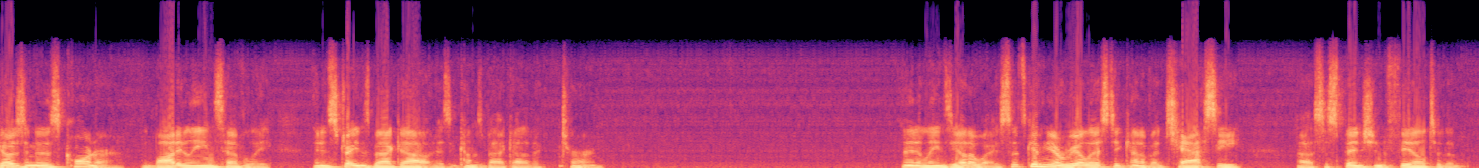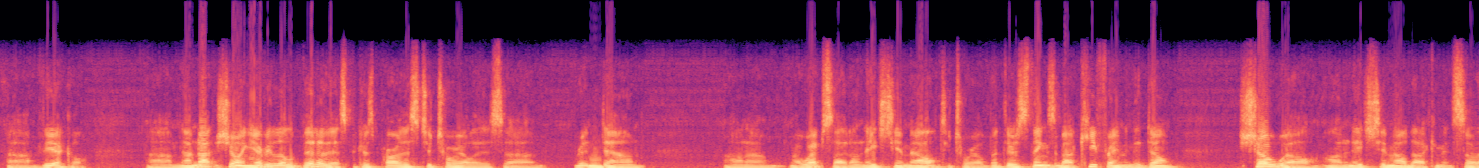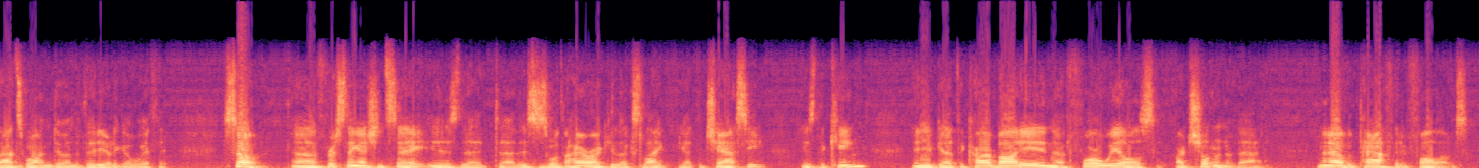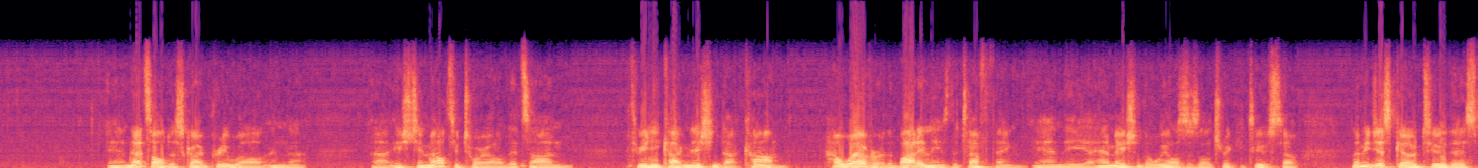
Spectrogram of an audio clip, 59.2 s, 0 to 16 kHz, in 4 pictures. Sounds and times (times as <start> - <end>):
Speech: 0.0 - 6.1, 9.0 - 21.3, 22.0 - 44.4, 45.4 - 47.5, 48.1 - 59.1.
